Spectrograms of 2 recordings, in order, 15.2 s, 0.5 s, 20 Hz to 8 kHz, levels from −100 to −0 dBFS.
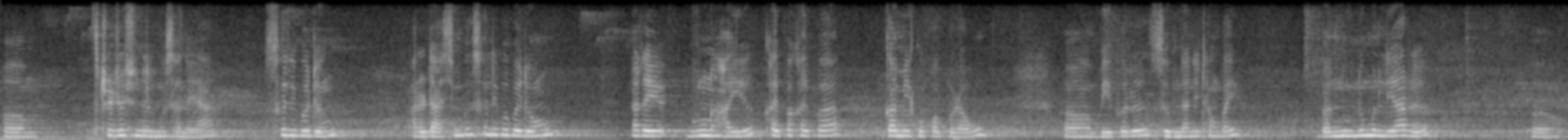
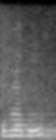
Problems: low volume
